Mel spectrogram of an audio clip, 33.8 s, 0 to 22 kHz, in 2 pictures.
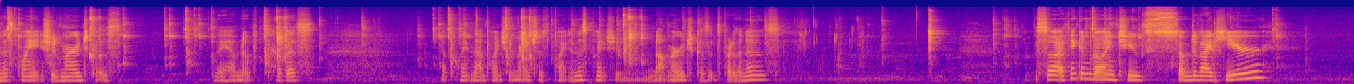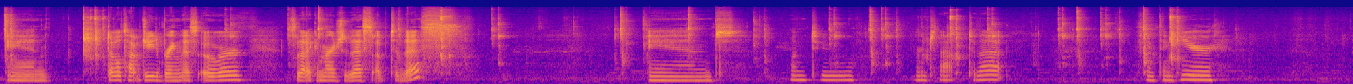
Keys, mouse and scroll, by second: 1.1 m, 3.4 r, 6.5 r, 7.8 ctrl+z, 16.9-17.9 typing, 22.4 m, 28.7 m, 31.5 r.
